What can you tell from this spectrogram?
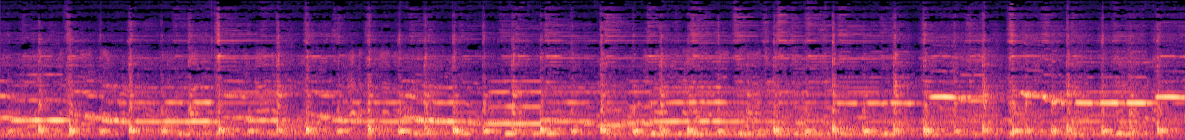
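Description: Live instrumental trio of acoustic guitar, flute and dholak. A flute melody is held in long notes with slides, over strummed guitar and a steady dholak beat. About nine seconds in, the flute line moves up to higher notes.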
